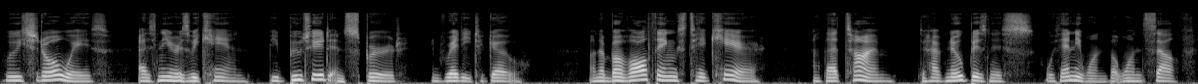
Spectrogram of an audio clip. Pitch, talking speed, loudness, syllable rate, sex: 160 Hz, 175 wpm, -17 LUFS, 4.7 syllables/s, female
